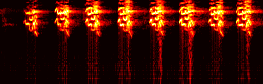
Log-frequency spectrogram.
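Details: Black-winged myna from Indonesia in full gacor song giving eight loud, harsh, scratchy squawk notes in a steady series, roughly two or three per second, with a quiet background.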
